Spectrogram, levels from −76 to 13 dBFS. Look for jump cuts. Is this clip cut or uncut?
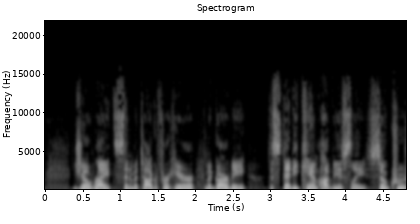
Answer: cut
